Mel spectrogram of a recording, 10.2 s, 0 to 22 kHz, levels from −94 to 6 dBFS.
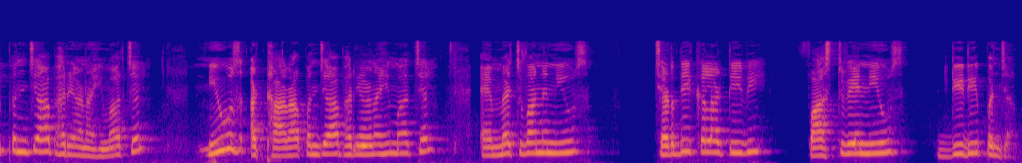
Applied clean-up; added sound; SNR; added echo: neural mask model Resemble Enhance denoiser.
